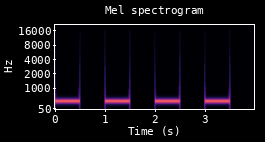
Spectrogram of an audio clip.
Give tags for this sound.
400; 400hz; beep; British; busy; phone; signal; telephone; tone; tones

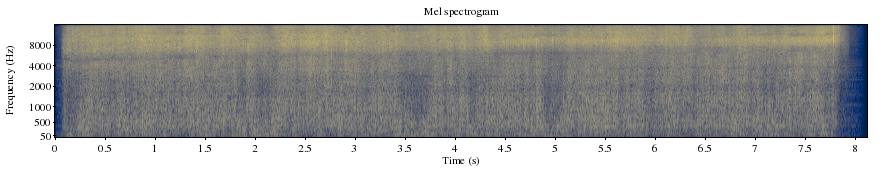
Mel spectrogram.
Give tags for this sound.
burn; fuse; fireworks; explosive

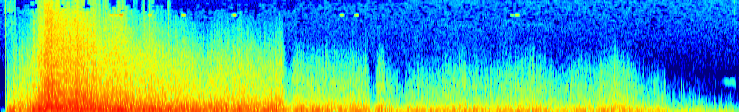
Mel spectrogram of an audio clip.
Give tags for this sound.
Loud; Thunder; Weather; Thunderstorm; Storm; Lightning

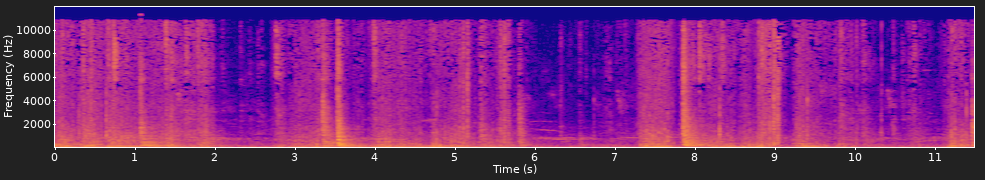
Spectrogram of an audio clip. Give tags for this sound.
take-off; Birds; bird; flap; wing; wings; caged

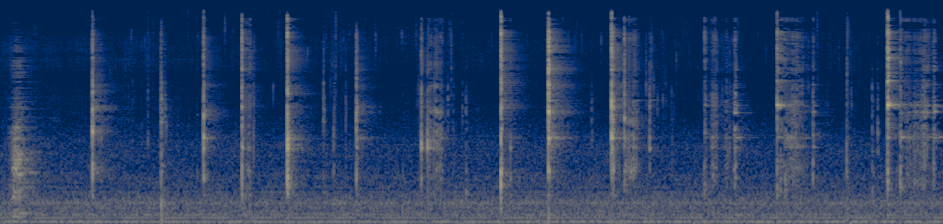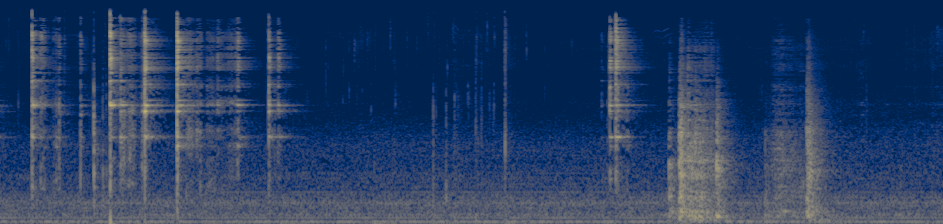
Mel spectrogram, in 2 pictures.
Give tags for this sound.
kitchen; domestic-sounds; cooking; field-recording

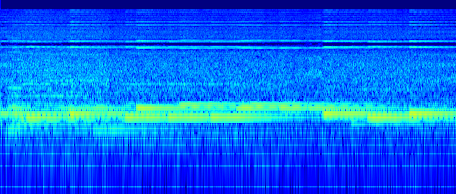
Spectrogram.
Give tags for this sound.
acid; alesis; ambient; base; bass; beats; chords; electro; glitch; idm; kat; leftfield; micron; synth

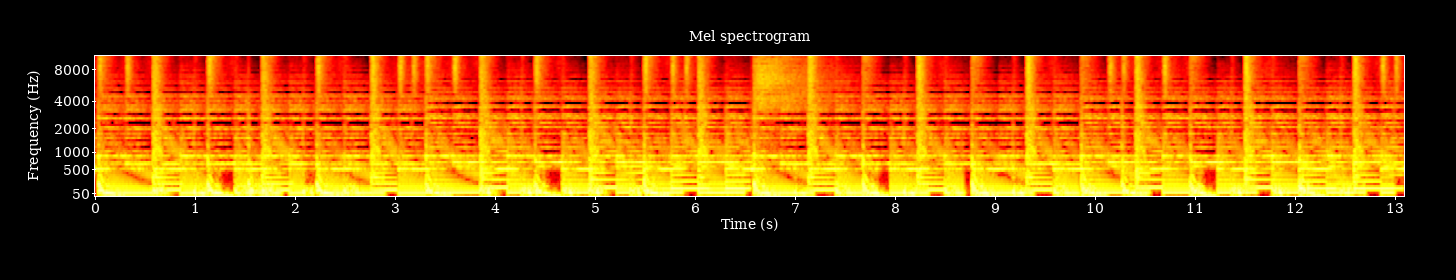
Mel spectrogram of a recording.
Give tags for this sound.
battle; game; gamedev; gamedeveloping; games; gaming; indiedev; indiegamedev; loop; music; music-loop; victory; videogame; Video-Game; videogames; war

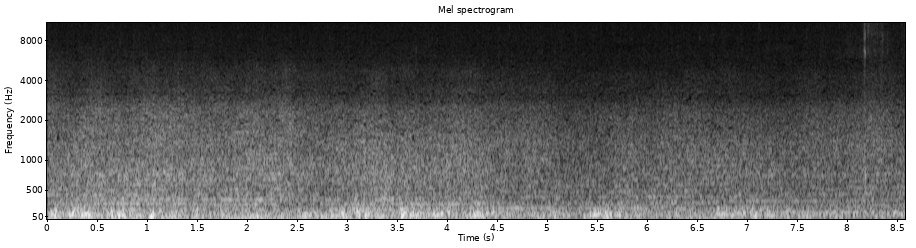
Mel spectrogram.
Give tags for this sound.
field-recording; transportation; ambience; helicopter; engine; auto

